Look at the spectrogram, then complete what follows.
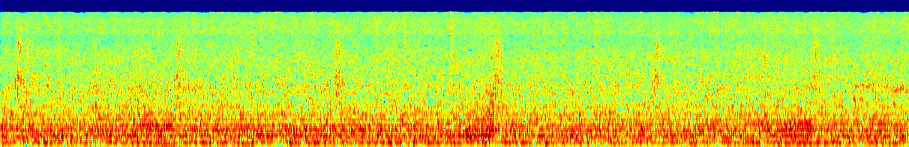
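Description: Steady hiss of seafood soup base boiling hard in a stainless steel pot on a gas burner.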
